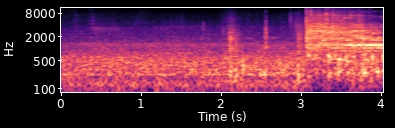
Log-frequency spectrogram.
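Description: Steady background hiss while a loaded barbell is bench-pressed, then about three seconds in a sudden metallic clang with a ringing tone that carries on: the steel barbell striking the rack.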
